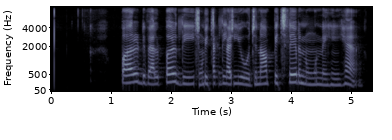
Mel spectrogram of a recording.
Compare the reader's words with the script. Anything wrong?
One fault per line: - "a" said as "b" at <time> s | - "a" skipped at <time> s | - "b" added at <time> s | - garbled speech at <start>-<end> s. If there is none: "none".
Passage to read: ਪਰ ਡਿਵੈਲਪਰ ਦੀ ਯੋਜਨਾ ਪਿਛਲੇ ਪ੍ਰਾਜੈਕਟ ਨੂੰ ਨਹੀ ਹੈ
- garbled speech at 2.4-3.1 s
- "ਪ੍ਰਾਜੈਕਟ" skipped at 4.1 s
